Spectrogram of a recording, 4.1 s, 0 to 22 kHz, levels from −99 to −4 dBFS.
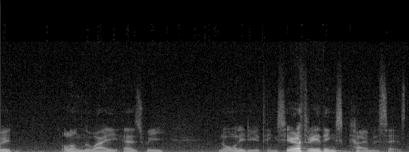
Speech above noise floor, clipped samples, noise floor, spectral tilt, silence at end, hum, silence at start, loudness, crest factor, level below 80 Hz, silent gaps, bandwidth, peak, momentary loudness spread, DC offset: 22 dB; under 0.1%; -60 dBFS; -7 dB/octave; 0.05 s; none; 0 s; -38 LUFS; 26 dB; -64 dBFS; none; 16 kHz; -14 dBFS; 18 LU; under 0.1%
